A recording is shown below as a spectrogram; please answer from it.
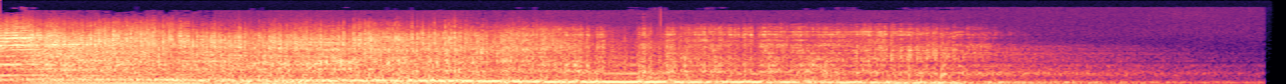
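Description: Godzilla roar sound effect: a loud, harsh roar that starts high and slides down in pitch, then holds a lower note and fades away near the end.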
